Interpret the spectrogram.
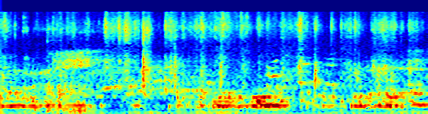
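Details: Lakha pigeon cooing, a low vibrating rolling call repeated in short swells, other pigeons murmuring in the background inside a small room.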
